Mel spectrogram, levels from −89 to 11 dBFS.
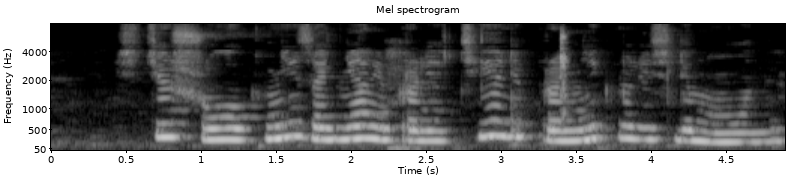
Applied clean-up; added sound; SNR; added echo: classical method WPE with log-MMSE.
